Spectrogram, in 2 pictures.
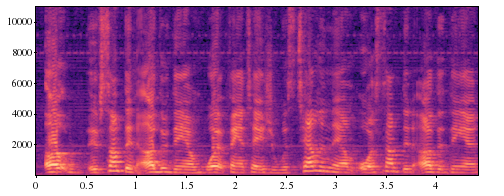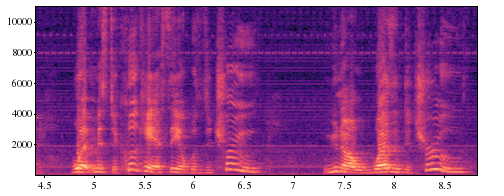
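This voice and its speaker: A young woman recapping a reality show in a chatty, dramatic gossip style, calling her viewers honey. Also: mid-range voice.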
